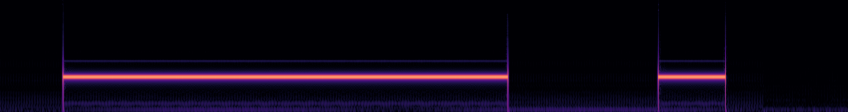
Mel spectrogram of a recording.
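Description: Line-up test tone that accompanies colour bars at the head of a video tape: one steady beep lasting about five and a half seconds, then after a short gap a second beep of under a second.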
